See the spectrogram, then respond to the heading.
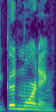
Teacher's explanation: when I say good morning, I say it with a rising sound at the end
